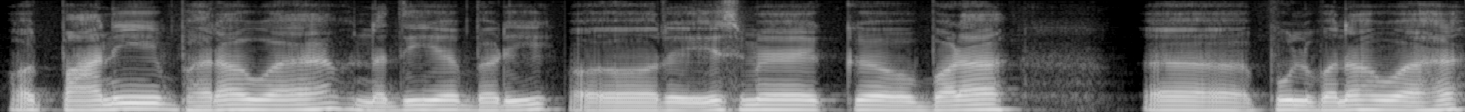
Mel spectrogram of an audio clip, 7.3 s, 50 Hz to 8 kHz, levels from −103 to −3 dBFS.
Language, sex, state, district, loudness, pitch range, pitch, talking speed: Hindi, male, Bihar, Madhepura, -21 LUFS, 115-130 Hz, 125 Hz, 140 wpm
